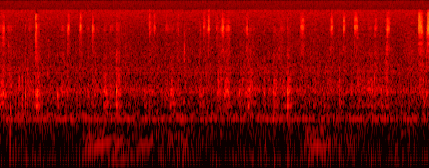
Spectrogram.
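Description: Near silence with faint pen-on-paper strokes as handwritten letters are written: soft, scattered scratches and ticks over a faint steady hum.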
